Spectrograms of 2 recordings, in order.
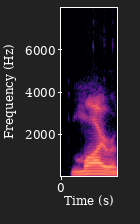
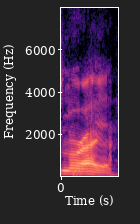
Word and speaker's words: Mariah: with this P star Myra Mills, and he was messing with her. Myra Mills. I think that's how you say her name. Okay, all right. She is cute. It's Mariah. It's Mariah.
